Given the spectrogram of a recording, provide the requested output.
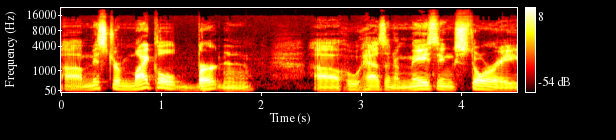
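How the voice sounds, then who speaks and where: With an unremarkable speaking voice, a man talks at a fairly slow pace and a fairly low pitch, using lively intonation. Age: 60s. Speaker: podcast host, army veteran. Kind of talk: casual interview. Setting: podcast.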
